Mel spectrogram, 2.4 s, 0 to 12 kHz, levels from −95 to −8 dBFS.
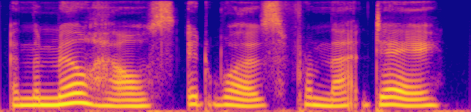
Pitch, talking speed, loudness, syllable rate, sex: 210 Hz, 230 wpm, -16 LUFS, 4.7 syllables/s, female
